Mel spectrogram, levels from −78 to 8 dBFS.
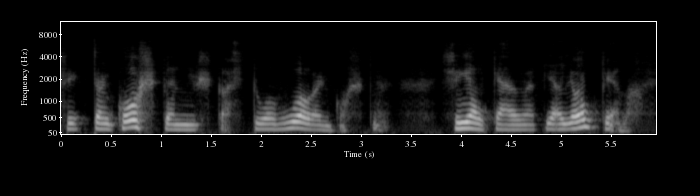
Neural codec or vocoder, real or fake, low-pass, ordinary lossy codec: codec, 16 kHz, 1 kbps, FunCodec, trained on Chinese and English, 50 frames a second; fake; 7.2 kHz; none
